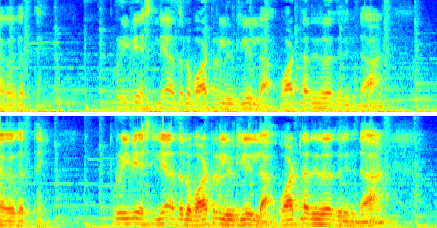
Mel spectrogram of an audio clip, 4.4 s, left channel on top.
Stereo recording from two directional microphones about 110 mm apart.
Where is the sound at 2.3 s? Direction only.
30° left (ahead or behind).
